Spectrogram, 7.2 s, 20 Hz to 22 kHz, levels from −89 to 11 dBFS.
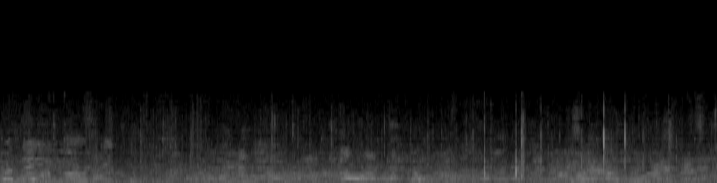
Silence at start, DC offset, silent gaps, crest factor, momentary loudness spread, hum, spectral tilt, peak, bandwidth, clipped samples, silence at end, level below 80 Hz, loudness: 0 s; under 0.1%; none; 32 dB; 8 LU; none; -3 dB/octave; -18 dBFS; 11.5 kHz; under 0.1%; 0 s; -76 dBFS; -48 LUFS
